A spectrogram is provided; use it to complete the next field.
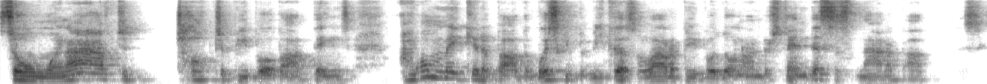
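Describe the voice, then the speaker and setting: A man's medium-pitched voice with an African accent, very fast and dark and mellow in tone, with vocal fry, big swings in loudness and very wide pitch swings. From West Africa. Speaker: whiskey educator. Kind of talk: interview.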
